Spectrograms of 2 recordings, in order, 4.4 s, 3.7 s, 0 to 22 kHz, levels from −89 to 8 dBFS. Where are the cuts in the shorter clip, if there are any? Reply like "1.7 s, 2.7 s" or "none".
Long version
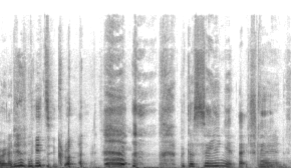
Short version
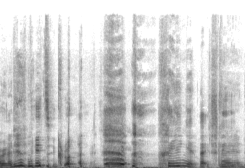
2.5 s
